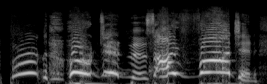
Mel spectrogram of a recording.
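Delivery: high, loud, slow wail; mock British dismay. Pranked girl replayed on tape, high loud mock wail. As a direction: wail it in hammed-up outrage.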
